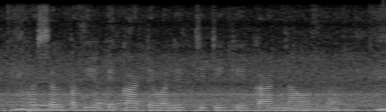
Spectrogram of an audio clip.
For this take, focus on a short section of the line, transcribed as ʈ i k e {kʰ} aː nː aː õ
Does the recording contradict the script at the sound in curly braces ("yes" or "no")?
yes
